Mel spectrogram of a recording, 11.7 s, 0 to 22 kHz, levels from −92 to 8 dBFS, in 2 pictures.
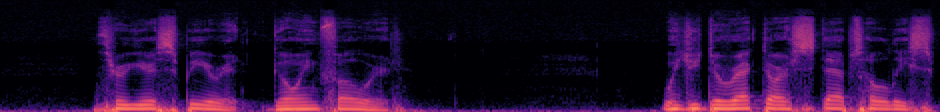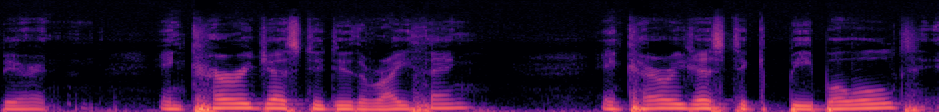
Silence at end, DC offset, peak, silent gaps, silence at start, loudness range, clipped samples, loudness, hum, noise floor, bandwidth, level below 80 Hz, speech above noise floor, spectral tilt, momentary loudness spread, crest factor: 0 s; under 0.1%; -8 dBFS; none; 0.6 s; 2 LU; under 0.1%; -26 LUFS; none; -59 dBFS; 12 kHz; -38 dBFS; 34 dB; -7 dB/octave; 10 LU; 18 dB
